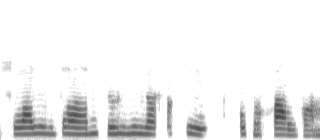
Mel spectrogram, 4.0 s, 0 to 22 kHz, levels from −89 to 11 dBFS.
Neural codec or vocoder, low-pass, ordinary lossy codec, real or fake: codec, 16 kHz, 2 kbps, FreqCodec, larger model; 3.6 kHz; none; fake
